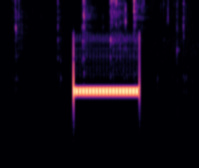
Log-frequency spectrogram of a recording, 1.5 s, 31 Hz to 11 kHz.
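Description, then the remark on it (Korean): A single loud, steady telephone ringback tone sounds for about half a second as a radio show host calls a listener on air, a clean electronic hum heard alone with only faint background noise around it. “7540님 전화 한번 해볼게요.”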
